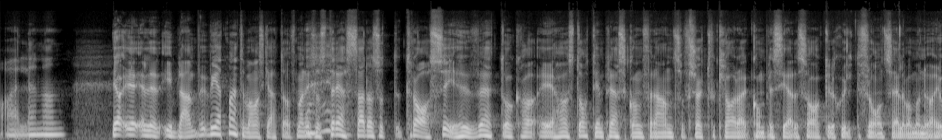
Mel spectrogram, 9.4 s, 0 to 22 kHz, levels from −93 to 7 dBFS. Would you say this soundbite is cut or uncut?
uncut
